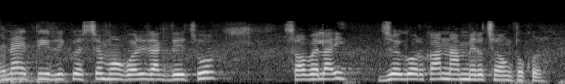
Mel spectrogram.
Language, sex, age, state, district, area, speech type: Nepali, male, 18-30, West Bengal, Alipurduar, urban, spontaneous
